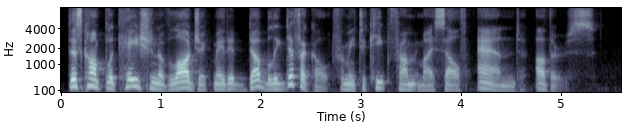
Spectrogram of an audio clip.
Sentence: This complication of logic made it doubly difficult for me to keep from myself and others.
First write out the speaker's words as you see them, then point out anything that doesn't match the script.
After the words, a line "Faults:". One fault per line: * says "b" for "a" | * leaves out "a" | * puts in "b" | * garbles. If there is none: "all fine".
This complication of logic made it doubly difficult for me to keep from myself and others.
Faults:
all fine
